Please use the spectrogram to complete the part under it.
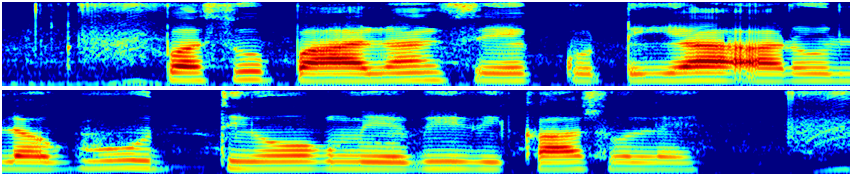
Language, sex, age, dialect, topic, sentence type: Maithili, female, 18-24, Angika, agriculture, statement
